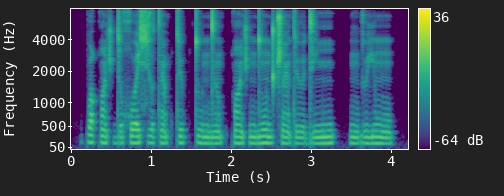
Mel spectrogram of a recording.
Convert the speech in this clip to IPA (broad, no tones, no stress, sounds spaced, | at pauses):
p u qʷ æ̃ ʃ d ʏ χʷ æ ɕ ɤ t æ̃ p t ʏ p t u n d ə̃ː p qʷ ĩ ʃ n d ũ d ʈ͡ʂ æ̃ t ʏː d j ĩ | ŋ ɡ ʏ j ũ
